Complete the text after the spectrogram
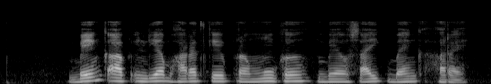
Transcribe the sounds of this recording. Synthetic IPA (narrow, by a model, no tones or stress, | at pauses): bɛ̃ːŋkaːpʰɪ̃ɳɖijabʱaːɾət̪kepɾəmʊkʰbjəwsaːɪkbɛ̃ːŋkhəɾəe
